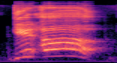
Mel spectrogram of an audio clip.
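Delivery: high, loud "get up"; mother shouting her daughter awake; loud wake-up call. Retold or imitated. Waking sleeping pregnant daughter.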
